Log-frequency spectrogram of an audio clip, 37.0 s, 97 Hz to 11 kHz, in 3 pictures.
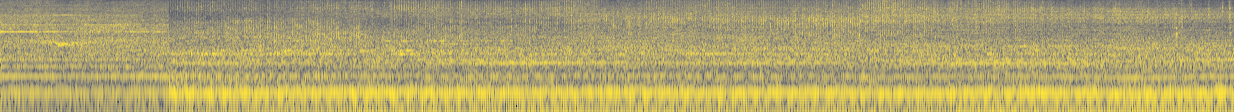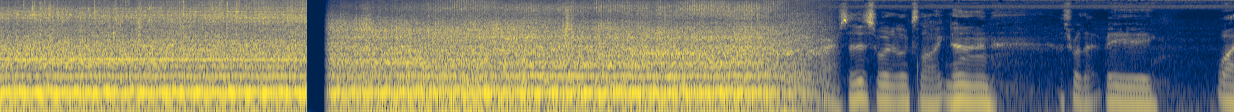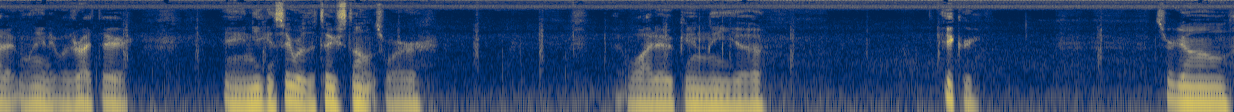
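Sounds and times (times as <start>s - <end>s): machine engine running: 0.0s - 20.8s.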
